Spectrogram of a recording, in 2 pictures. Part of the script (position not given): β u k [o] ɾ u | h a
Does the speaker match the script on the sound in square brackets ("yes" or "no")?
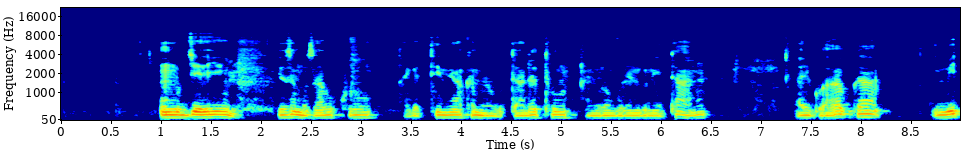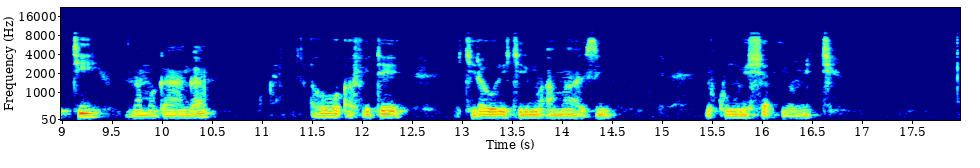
no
